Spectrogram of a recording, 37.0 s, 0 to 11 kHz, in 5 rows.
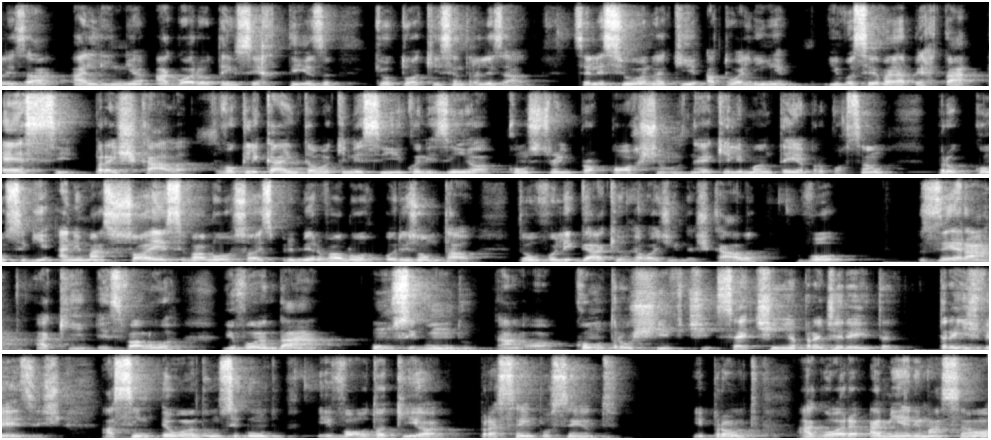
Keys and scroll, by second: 7.8 s, 21.9 0, 22.3 Return, 24.1 typing, 28.0 ctrl+shift+Right, 28.5 ctrl+shift+Right, 33.3-34.4 typing.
